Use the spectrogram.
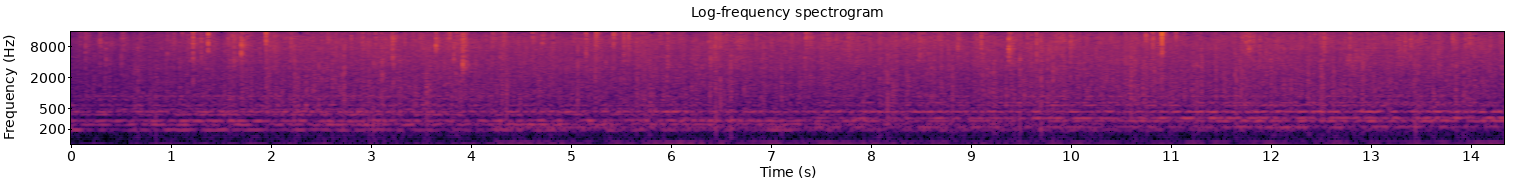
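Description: Steady rain patters on an open umbrella held on a forest path, a dense continuous wash of tiny drop impacts with occasional sharper taps, constant in level throughout and with no voices.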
